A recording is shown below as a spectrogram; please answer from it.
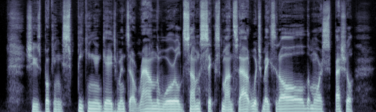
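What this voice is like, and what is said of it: Smooth radio announcer voice. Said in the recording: “in that fantastic radio voice.”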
